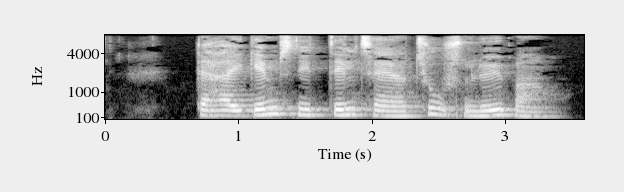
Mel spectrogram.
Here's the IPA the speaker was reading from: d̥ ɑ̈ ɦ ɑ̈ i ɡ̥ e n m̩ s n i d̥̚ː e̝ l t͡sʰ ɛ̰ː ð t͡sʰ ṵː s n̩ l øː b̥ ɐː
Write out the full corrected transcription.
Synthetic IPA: d̥ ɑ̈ ɦ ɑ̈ i ɡ̥ e m m̩ s n i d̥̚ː e̝ l t͡sʰ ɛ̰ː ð t͡sʰ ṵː s n̩ l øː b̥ ɐː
